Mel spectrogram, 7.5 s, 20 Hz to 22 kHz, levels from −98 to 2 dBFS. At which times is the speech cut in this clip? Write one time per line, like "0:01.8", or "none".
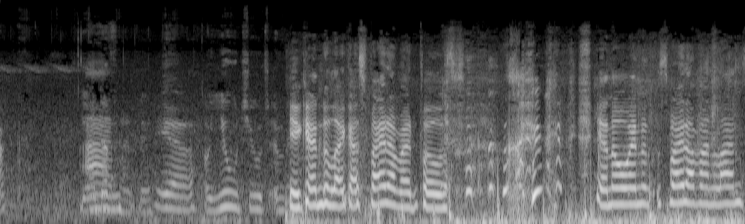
0:02.8
0:05.8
